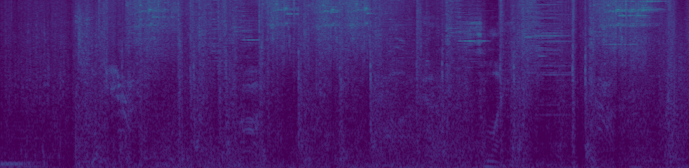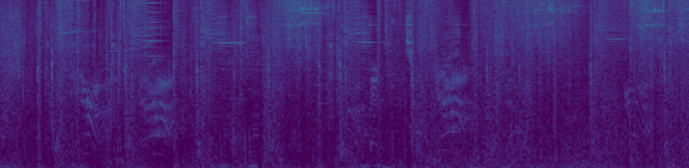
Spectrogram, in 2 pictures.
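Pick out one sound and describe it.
Blades clash and magic blasts crackle in a fast fight.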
